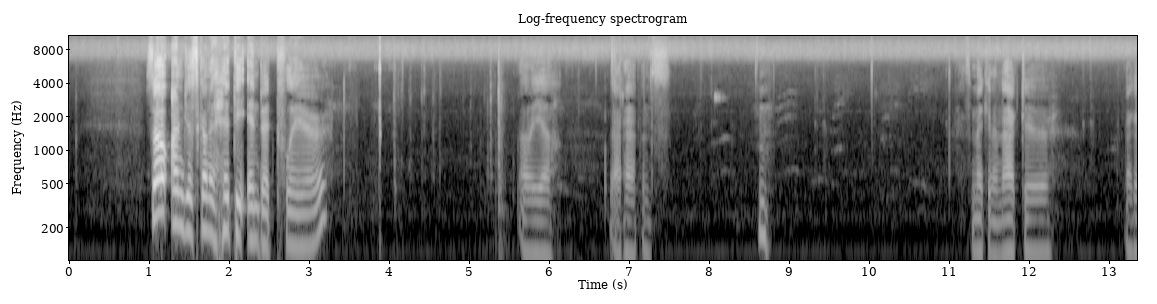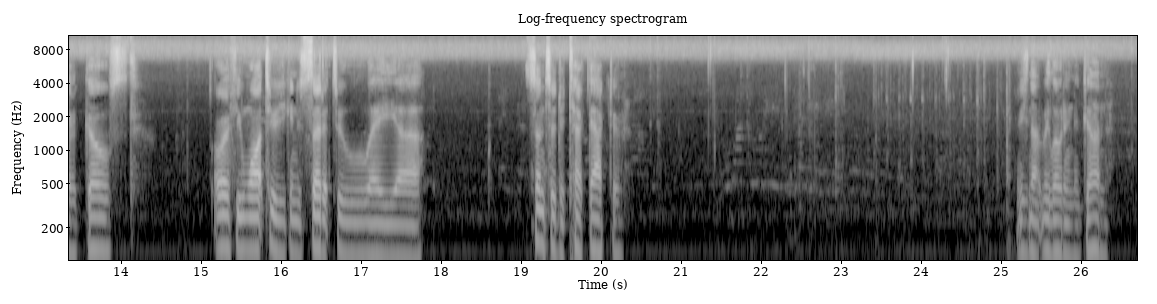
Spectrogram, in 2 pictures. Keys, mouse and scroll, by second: 0.2-1.4 drag, 2.4 click, 7.1 click, 7.8-18.2 drag, 7.9-11.5 right drag, 20.6-23.2 drag, 23.0 p, 25.0 p.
